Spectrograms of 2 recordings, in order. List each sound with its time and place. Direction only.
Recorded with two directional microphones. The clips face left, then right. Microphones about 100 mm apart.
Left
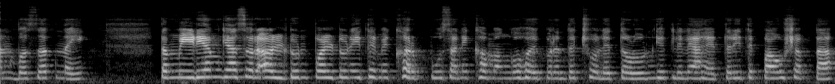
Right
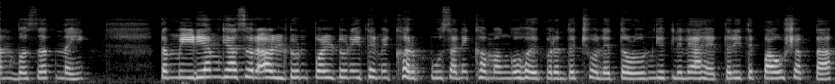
0.0 s a woman's voice: 20° right (ahead or behind); by 8.3 s 35° right (ahead or behind)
